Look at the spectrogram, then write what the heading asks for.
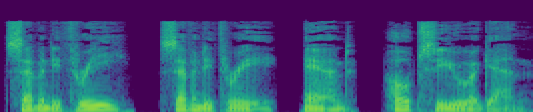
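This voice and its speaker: Low-voiced man reading practice phrases, close and dry. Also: very animated, no room sound. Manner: measured, spelling out letters and digits one by one. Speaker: narrator of a Morse code practice drill.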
